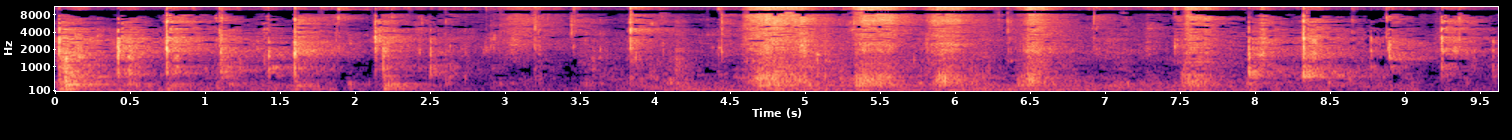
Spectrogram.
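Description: People slurping noodles and chewing: a run of short slurps, with a longer, louder slurp about five seconds in.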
